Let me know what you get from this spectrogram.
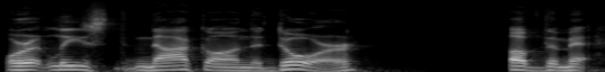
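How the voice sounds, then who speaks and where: A man's voice: mid-range voice, measured pace, no echo, clean studio sound. A man hosting a true-crime news discussion, speaking in an emphatic, opinionated way and posing rhetorical questions. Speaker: talk show host.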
